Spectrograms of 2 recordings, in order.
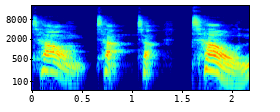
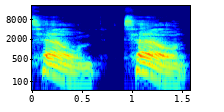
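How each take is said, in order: First: British "টাউন" starting on open AH; British accent. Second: American "টাউন" starting on AE, falling; American accent. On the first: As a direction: say "টাউন" as TAH-oon. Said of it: "British ইংলিশে বলে". (British উচ্চারণে) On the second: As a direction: say "টাউন" as TAE-oon. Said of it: "America বলে". (American উচ্চারণে) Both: Shown as a demonstration.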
